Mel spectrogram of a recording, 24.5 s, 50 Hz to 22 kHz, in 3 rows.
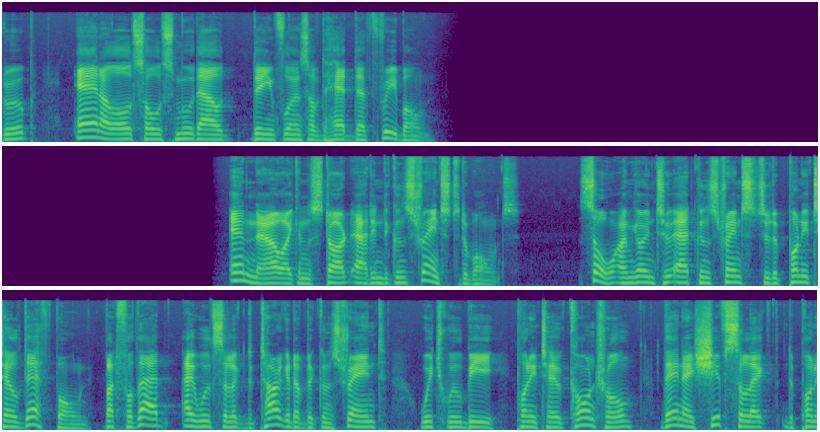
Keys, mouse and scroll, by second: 0.6-1.7 drag, 2.1-3.2 drag, 3.6 click, 5.4 click, 5.6 r, 5.9 r, 7.0 r, 7.1 middle click, 7.6 middle drag, 8.4 KP_3, 9.2 r, 9.9 click, 9.9 right click, 10.4 KP_3, 15.6 g.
